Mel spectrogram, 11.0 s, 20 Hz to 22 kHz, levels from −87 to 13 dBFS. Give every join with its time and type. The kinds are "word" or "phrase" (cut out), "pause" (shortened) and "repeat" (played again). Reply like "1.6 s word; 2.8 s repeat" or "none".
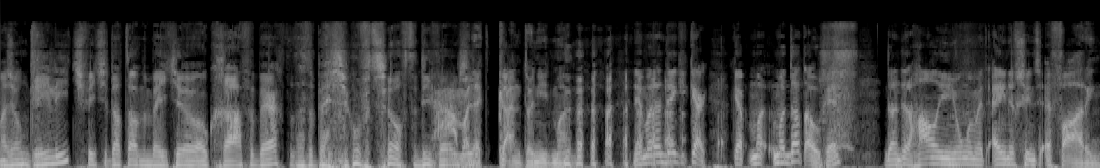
7.4 s word; 9.0 s phrase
